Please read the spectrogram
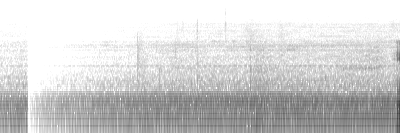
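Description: A steady low machine hum, like an air conditioner or fan, fading in after a brief dropout just after the start.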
